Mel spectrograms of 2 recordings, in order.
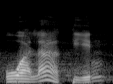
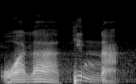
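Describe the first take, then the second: First: The n is single and ends the word. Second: The n is doubled and followed by a vowel. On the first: The particle's grammatical effect is cancelled. "dibaca takhfif, yaitu nunnya di sini disukunkan" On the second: The particle governs the following noun. "dibaca tafkil, artinya nunnya di sini dibaca tasydid"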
